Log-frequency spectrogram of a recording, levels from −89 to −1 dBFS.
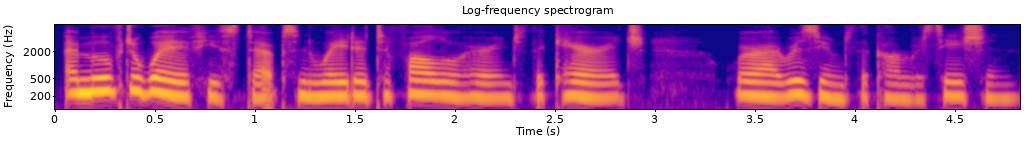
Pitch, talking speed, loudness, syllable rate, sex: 205 Hz, 235 wpm, -21 LUFS, 7.4 syllables/s, female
